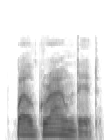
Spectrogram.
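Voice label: "well-grounded", British English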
